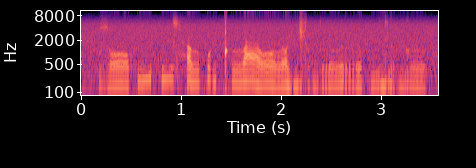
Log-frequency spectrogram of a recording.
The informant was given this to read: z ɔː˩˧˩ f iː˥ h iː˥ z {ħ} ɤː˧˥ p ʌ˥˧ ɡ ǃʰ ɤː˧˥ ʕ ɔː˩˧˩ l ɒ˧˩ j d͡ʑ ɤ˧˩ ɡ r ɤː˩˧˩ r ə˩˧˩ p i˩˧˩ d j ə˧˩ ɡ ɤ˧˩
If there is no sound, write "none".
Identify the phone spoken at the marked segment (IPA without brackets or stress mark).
ħ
